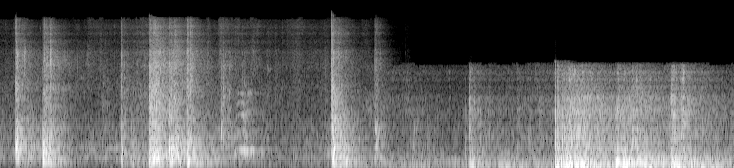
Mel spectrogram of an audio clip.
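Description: Bodies being thrown onto tatami mats in aikido throws: repeated slaps and thuds of breakfalls. There are several sharp impacts in the first half, then heavier, deeper thuds near the end.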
